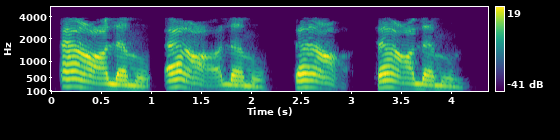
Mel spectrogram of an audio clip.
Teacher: عین صفت بین شدت و رخبت داره، یعنی نه شدت کامله که قطع بخواد بشه، نه رخبتی که بخواد خیلی راحت کش بیاد تو حالت ساکن.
